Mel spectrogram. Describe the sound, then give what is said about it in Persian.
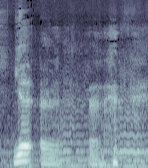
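A bee buzzing around a cameraman gives off several buzzy bursts that waver in pitch. The first burst is loudest, and the later passes are softer. “یه زنبور اینجا با فیلم بردار با بازی میکرد و علم رفت.”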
